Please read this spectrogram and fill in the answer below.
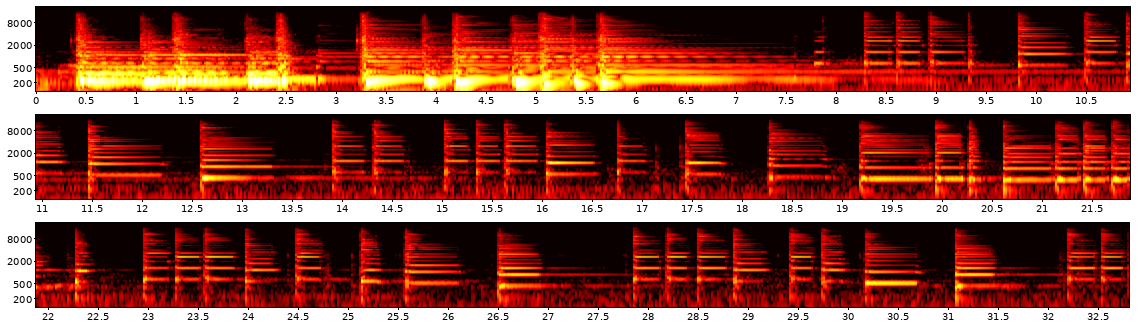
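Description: Epiphone acoustic guitar played solo: loud strummed chords for about the first six seconds, then quieter fingerpicked single notes and small chords, a few a second, with short pauses between phrases.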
